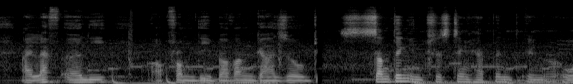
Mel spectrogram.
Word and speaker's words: Bavangasso: Anyone looking to stay at this longhouse, Bavangasso, that's how you spell it.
